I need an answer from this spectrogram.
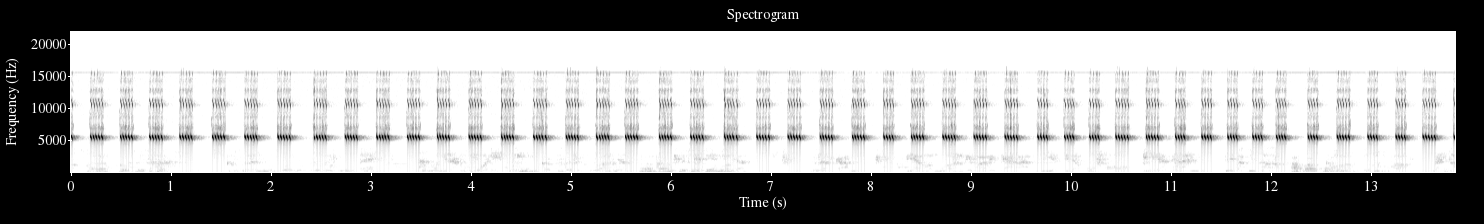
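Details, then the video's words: Loud, high, ringing chirps from a jangkrik jeliteng, the Javanese field cricket caught in rice paddies. Pulses repeat steadily about three times a second throughout, over a low murmur of background noise. "SUARA JANGKRIK PENGUSIR TIKUS SUARA ASLI"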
